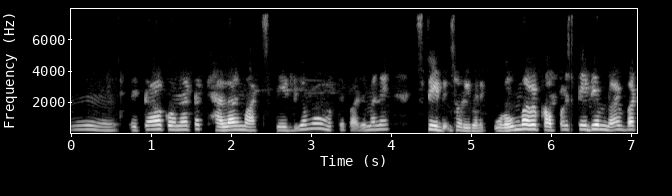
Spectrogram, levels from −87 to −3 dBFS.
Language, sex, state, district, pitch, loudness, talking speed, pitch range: Bengali, female, West Bengal, Kolkata, 250 Hz, -19 LUFS, 195 wpm, 210-270 Hz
